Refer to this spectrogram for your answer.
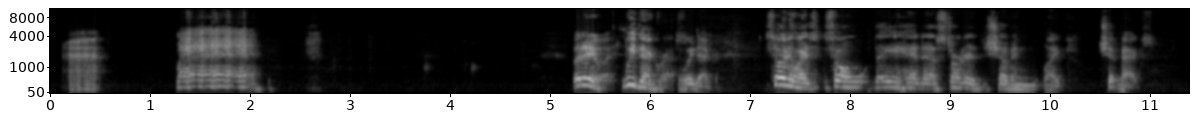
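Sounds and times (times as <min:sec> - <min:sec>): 
person mimicking a sheep's bleat: 0:00.1 - 0:00.6, 0:01.3 - 0:02.2
speech: 0:05.3 - 0:11.1.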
